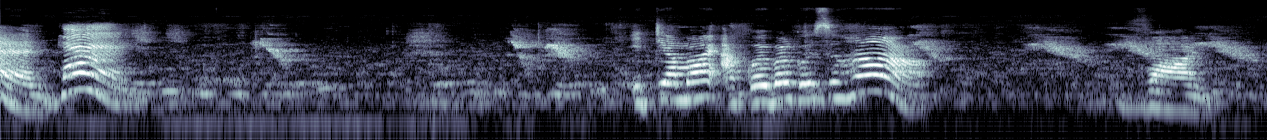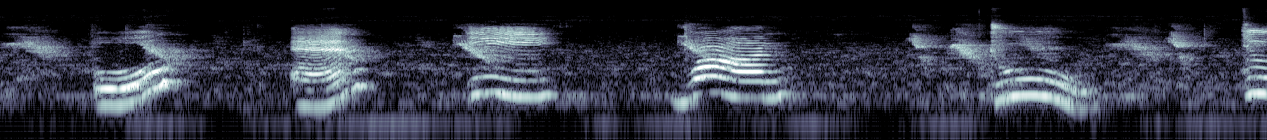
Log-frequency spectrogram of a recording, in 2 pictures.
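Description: A small girl repeats words in a high voice.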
